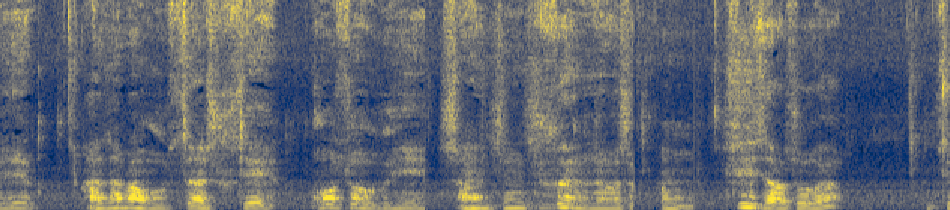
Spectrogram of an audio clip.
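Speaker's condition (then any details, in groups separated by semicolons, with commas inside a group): Tongue cancer, partial glossectomy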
